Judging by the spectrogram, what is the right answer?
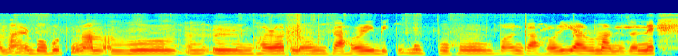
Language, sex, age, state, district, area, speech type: Assamese, female, 18-30, Assam, Sivasagar, rural, spontaneous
